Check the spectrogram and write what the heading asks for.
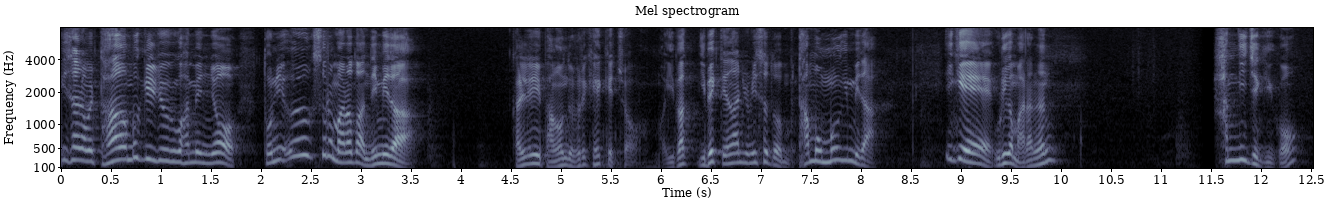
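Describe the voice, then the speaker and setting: A man preaching a sermon as pastor, emphatic and full of rhetorical questions to his congregation. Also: fairly high pitch.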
